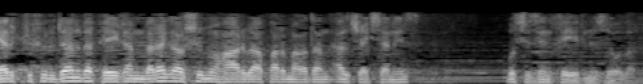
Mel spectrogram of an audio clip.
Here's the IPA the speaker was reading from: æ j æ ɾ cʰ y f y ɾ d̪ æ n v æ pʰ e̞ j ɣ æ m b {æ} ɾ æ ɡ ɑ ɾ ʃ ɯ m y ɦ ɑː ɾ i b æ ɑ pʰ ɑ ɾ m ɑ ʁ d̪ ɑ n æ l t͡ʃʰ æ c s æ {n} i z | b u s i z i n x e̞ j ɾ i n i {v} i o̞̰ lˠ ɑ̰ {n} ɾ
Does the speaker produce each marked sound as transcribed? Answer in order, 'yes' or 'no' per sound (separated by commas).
yes, yes, no, no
